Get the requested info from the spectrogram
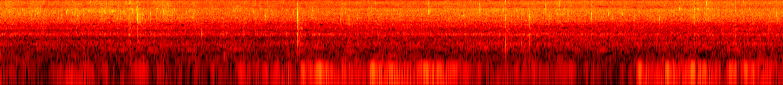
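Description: Sliced onions, garlic and dried red chillies frying in hot oil in a stainless steel pot: a steady sizzle, with a few sharp clicks.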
